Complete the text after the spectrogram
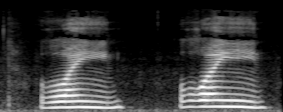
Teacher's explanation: غین کو ہم پر پڑھیں گے، مستعلیہ حرف ہے. غین جیسے کہ ہم نے خو پڑھا تھا حلق کے اوپر والے حصے سے ادا ہوگا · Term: حرف حلقی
